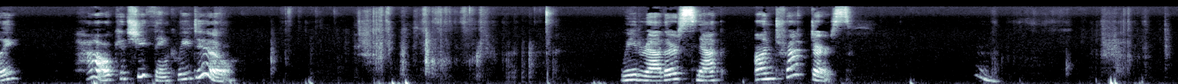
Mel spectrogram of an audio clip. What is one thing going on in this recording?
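A woman reads aloud expressively close by.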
